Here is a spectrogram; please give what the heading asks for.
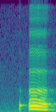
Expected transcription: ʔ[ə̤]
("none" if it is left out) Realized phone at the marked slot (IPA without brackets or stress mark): ə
